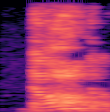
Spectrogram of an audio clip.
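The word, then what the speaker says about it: doubt: Next we have डाउट और डाउट डाउट B silent है।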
